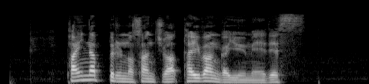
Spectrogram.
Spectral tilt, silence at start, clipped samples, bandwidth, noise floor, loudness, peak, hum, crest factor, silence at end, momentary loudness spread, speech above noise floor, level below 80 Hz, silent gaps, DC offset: -5.5 dB/octave; 0.7 s; under 0.1%; 11.5 kHz; -63 dBFS; -19 LUFS; 0 dBFS; none; 20 dB; 0.7 s; 8 LU; 44 dB; -52 dBFS; none; under 0.1%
